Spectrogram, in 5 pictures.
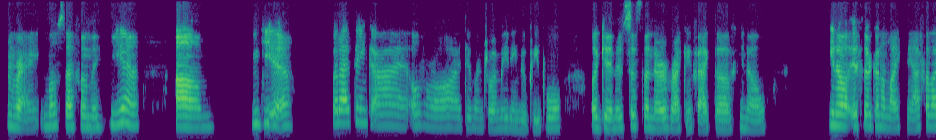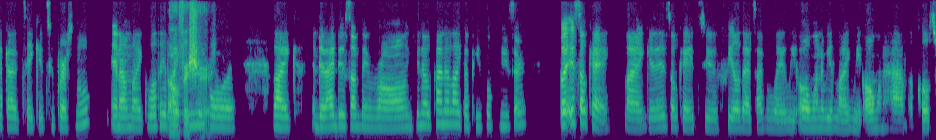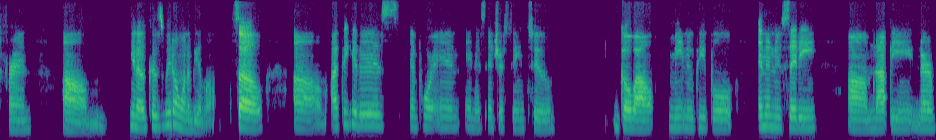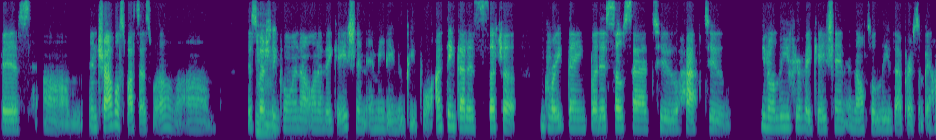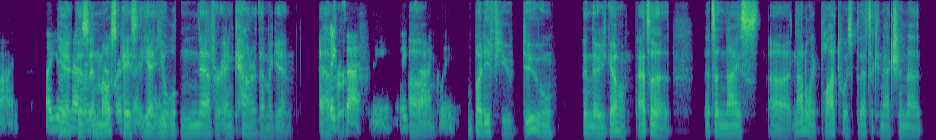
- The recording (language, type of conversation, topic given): English, unstructured, How can you meet people kindly and safely in new cities, neighborhoods, or travel destinations?
- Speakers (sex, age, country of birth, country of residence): female, 25-29, United States, United States; male, 30-34, United States, United States
- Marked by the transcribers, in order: laughing while speaking: "yeah"; stressed: "never"; stressed: "Ever"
